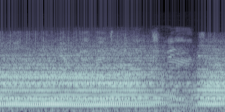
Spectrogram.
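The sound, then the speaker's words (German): A long freight train hauling hundreds of coal-laden wagons arrives at a large coke plant near Pittsburgh, its loud, sustained horn sounding layered tones over a steady rumble that dips slightly before swelling again. “Der Zug will einfach nicht enden. Hunderte Waggons, beladen mit Kohle, kommen in Clairton Works an”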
